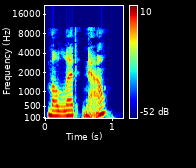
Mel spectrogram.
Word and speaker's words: Mlodinow: And there is a really interesting book, Leonard Medlanov. Excuse me, let me try that again, because I'm sure that at least his family would appreciate that I pronounced it correctly. But Leonard Mlodinow.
